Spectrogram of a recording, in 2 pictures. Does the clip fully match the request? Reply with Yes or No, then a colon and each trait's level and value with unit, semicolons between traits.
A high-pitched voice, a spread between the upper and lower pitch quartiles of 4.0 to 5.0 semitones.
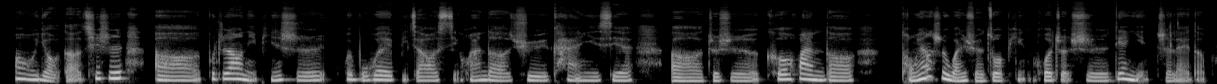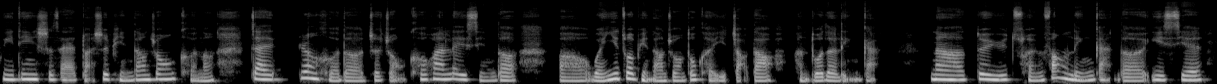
Yes: high, 200 Hz; average, 4.3 semitones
